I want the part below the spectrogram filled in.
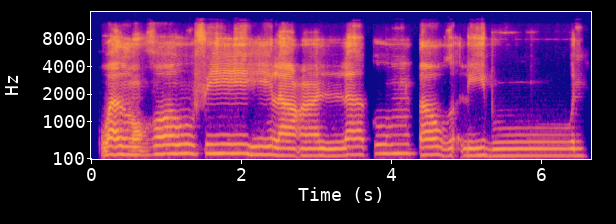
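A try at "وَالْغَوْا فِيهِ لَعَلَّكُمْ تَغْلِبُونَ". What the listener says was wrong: Bagus.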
